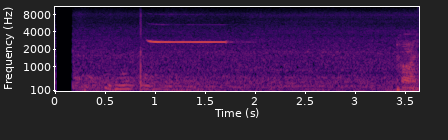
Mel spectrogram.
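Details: Automated external defibrillator (AED) in a Thai usage demonstration: a single steady electronic beep under a second as it switches on, over faint room noise; the normal power-on tone.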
